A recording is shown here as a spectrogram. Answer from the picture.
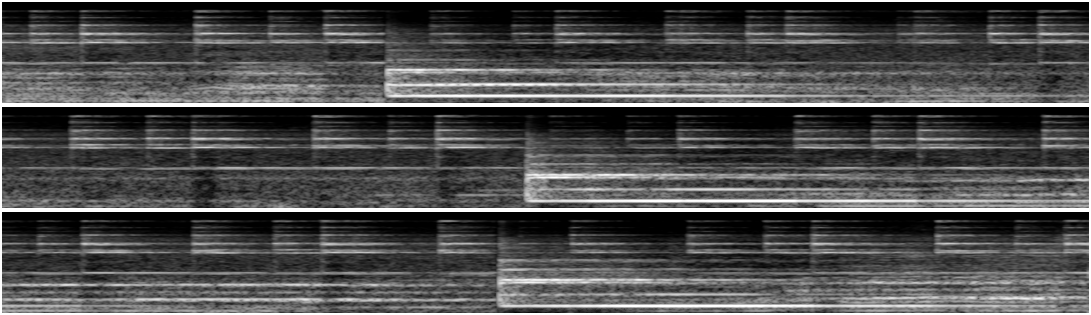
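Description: A conch shell blown in long held notes that swell up suddenly three times, about a second in, about five seconds in and near the end, over continuous rapid ringing of temple hand bells during aarti worship.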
